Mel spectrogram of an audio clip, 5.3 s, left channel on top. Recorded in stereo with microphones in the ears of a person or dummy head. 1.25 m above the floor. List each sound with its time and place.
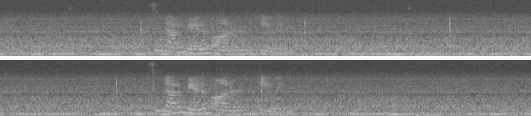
1.4 s a woman speaking: 30° right (ahead or behind), 4 m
